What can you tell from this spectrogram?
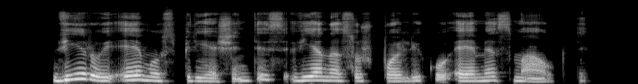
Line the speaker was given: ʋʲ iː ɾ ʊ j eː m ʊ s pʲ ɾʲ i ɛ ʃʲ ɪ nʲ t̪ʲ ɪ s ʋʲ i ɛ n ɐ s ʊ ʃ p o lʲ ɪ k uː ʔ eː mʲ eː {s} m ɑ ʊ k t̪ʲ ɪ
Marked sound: correct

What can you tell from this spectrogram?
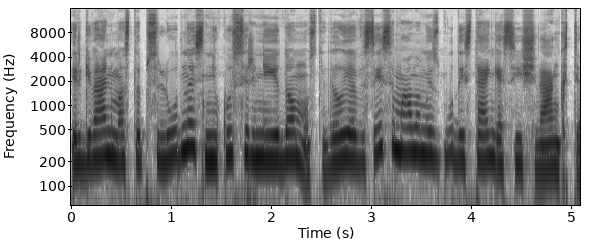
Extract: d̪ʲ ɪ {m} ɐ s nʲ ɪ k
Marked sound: incorrect: n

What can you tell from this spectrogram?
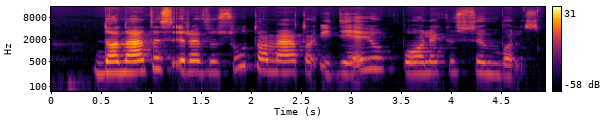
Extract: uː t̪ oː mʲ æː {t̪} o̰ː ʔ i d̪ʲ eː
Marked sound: correct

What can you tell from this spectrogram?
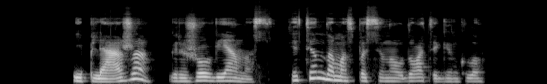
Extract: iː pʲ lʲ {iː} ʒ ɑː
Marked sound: incorrect: æː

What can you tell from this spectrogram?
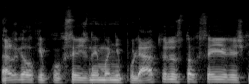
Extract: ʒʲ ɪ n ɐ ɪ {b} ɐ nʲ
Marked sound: incorrect: m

